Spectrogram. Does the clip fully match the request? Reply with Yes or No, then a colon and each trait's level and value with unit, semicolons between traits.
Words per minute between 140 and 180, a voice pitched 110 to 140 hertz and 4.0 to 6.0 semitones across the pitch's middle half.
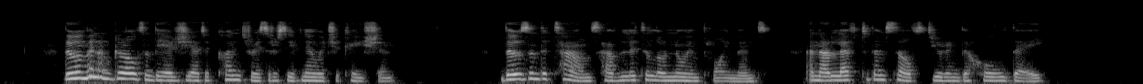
No: average, 150 wpm; medium, 180 Hz; average, 4.5 semitones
